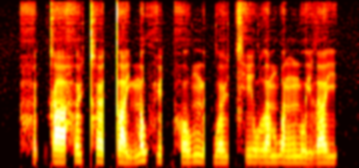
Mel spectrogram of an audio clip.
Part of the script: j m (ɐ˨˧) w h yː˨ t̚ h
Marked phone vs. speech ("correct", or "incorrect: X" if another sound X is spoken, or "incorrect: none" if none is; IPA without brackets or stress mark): incorrect: ɐ˥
